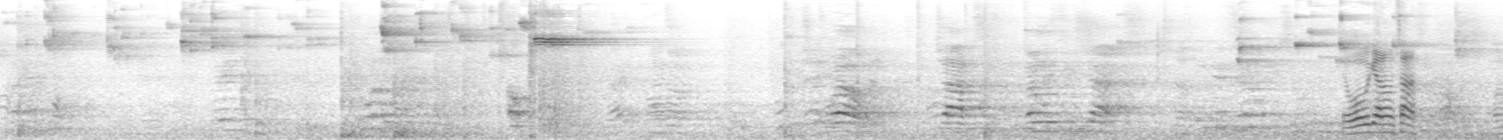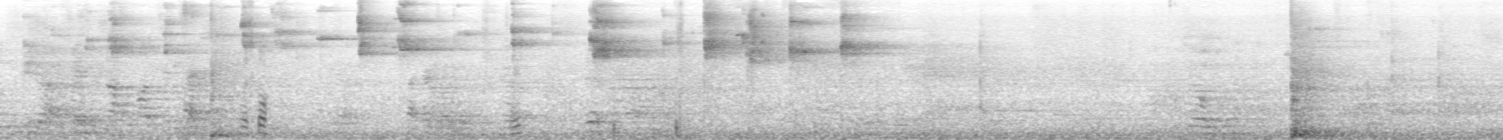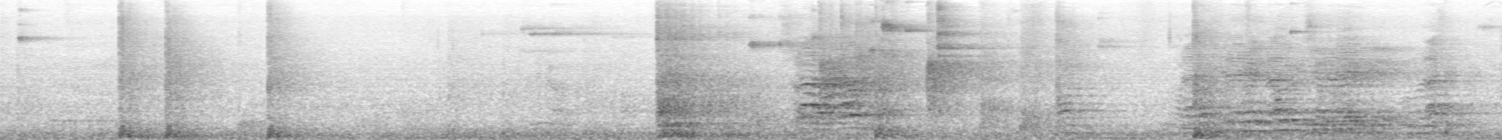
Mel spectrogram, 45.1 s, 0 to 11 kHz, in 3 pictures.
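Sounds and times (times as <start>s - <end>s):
sneakers squeaking on wooden floor: 0.0s - 6.5s, 12.3s - 14.9s, 15.5s - 24.1s, 27.8s - 33.1s, 34.4s - 42.2s, 42.8s - 43.2s
basketball bouncing: 3.4s - 4.1s, 17.1s - 17.4s, 27.9s - 28.5s, 31.2s - 33.3s.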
